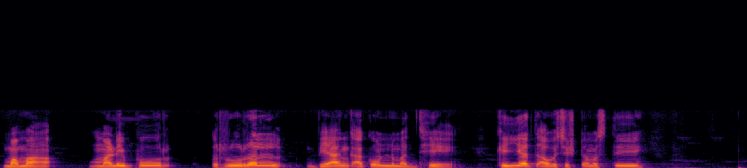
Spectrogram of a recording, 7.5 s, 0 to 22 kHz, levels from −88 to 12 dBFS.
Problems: none marked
